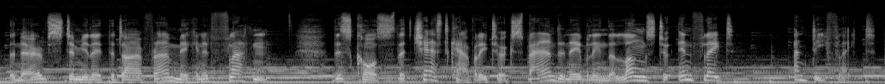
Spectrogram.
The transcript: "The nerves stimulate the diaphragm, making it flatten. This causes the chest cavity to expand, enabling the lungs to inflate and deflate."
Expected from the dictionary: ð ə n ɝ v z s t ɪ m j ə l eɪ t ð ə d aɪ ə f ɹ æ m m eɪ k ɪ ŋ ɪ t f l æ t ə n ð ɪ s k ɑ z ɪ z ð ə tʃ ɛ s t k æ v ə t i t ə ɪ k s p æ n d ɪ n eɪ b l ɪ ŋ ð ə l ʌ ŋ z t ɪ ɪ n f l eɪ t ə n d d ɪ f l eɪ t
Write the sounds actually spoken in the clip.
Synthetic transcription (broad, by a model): ð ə n ɝ v z s t ɪ m j ə l eɪ t ð ə d aɪ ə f ɹ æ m m eɪ k ɪ ŋ ɪ t f l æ t n ð ɪ s k ɑ z ɪ z ð ə tʃ ɛ s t k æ v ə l i t ə ɪ k s p æ n d ɪ n eɪ b l ɪ ŋ ð ə l ʌ ŋ z t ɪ ɪ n f l eɪ t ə n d d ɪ f l eɪ t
